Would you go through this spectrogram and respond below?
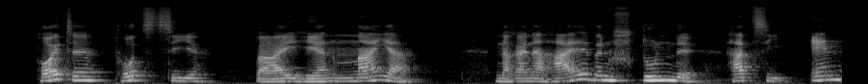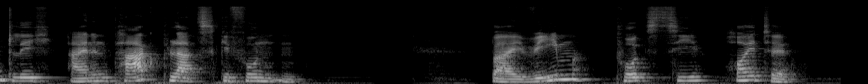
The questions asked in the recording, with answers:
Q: Bei wem putzt sie heute?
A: bei Herrn Meier. Sie putzt heute bei Herrn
